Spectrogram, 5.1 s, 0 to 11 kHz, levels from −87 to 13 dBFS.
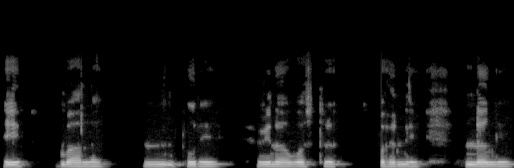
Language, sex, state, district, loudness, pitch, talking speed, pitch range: Hindi, male, Uttar Pradesh, Etah, -18 LUFS, 135 Hz, 105 wpm, 135-140 Hz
